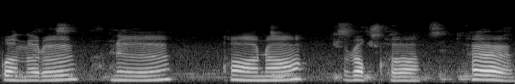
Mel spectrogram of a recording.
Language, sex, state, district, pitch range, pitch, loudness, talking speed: Hindi, female, Chandigarh, Chandigarh, 185-210 Hz, 200 Hz, -17 LUFS, 60 wpm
